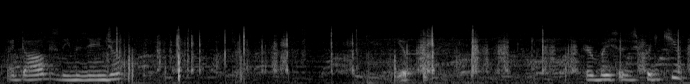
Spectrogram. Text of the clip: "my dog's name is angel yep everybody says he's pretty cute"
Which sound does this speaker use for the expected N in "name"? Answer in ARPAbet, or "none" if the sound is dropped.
L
